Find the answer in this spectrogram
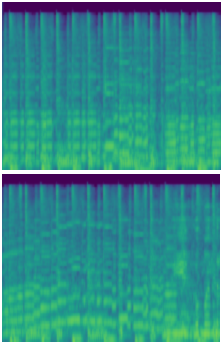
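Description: Live band playing an instrumental break of a Romanian party song: accordions, saxophone and arranger keyboards over a steady beat, with fast melodic runs and no singing.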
